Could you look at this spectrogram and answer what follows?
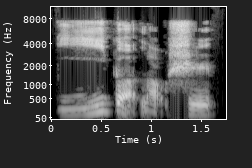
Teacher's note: So even if in spoken Chinese, 个 is read as a neutral tone, like in this case, but 个 it's a fourth tone syllable, right? So 一 before 个 is changed into second tone.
